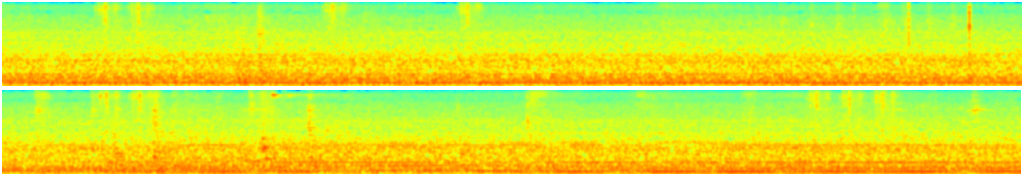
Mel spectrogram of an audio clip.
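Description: Steady machine hum with several steady tones under it, with a few faint, scattered clicks.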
